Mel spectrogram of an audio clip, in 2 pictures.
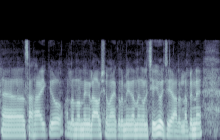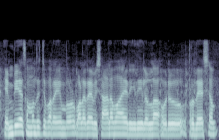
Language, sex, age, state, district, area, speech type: Malayalam, male, 45-60, Kerala, Alappuzha, rural, spontaneous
